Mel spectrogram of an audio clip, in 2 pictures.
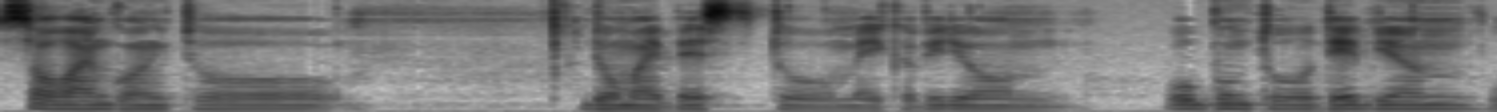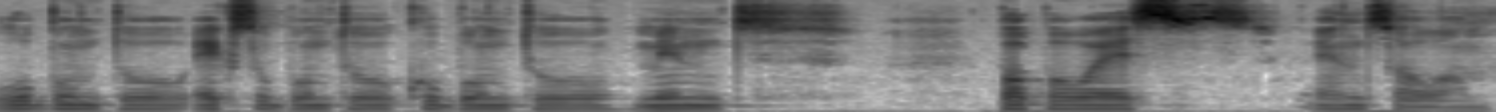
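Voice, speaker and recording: Speaking at a very slow pace with a non-native accent, a man uses a fairly low pitch and monotone, flat intonation. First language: not English. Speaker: tech tutorial creator. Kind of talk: tutorial. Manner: halting, self-correcting.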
